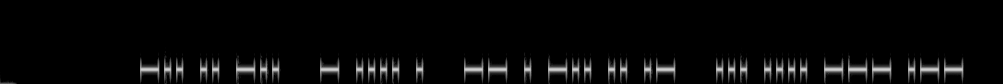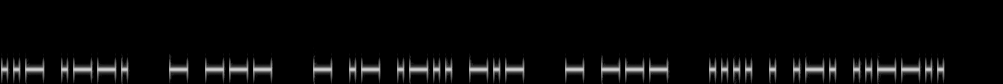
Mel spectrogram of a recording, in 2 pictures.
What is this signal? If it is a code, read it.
Morse code, heard as a keyed tone, about 20 wpm, 700 Hz. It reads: DID THE MEDIA SHOW UP TO TALK TO HER?
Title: Sentences from Top 1000 Words - Review Part 4 - 20wpm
